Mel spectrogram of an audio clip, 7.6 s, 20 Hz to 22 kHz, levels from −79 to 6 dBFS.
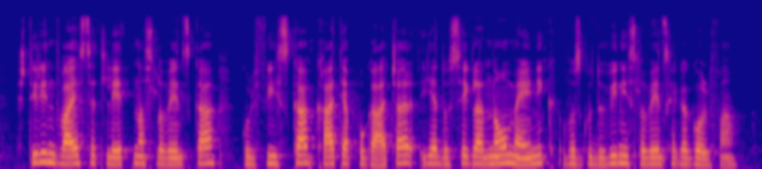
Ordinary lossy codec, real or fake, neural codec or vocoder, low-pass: none; real; none; 14.4 kHz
